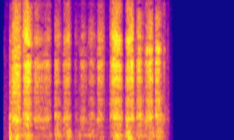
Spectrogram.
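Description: Quick scratching strokes in two runs, stopping abruptly near the end.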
